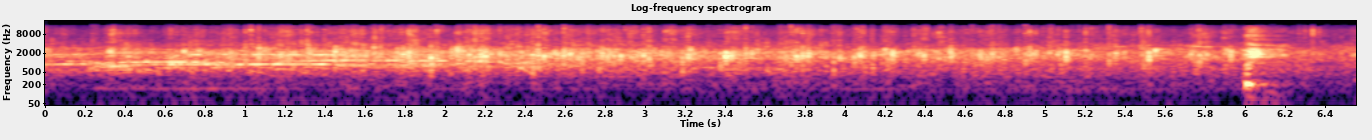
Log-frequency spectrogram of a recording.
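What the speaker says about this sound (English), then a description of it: "I'd like the class of 2022 to give yourselves an applause" Graduating class of 2022 applauding themselves at a University of Puget Sound commencement, a sustained, dense wash of clapping from a large crowd that holds steady throughout, with a few faint voices and a brief thump near the end.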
